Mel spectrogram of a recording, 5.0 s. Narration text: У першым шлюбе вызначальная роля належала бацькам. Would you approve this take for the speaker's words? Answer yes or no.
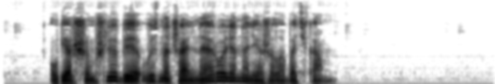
yes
